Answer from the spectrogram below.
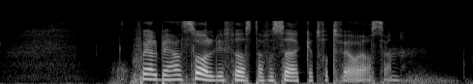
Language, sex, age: Swedish, female, 21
